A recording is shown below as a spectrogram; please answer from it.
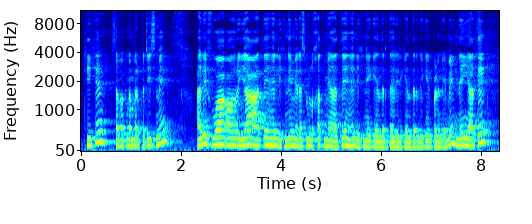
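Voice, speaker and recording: A man with a fairly high-pitched voice, speaking at a moderate pace in an echoey room, guides a slow Quran recitation lesson step by step. He patiently explains each rule while drawing out the words of the recitation.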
